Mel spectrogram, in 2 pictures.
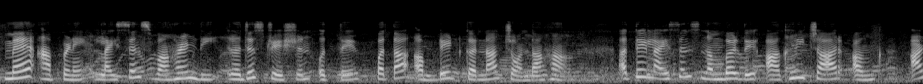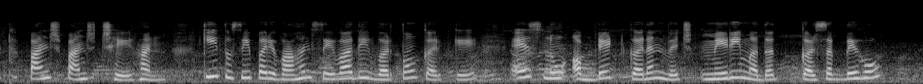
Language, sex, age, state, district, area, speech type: Punjabi, female, 18-30, Punjab, Ludhiana, urban, read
